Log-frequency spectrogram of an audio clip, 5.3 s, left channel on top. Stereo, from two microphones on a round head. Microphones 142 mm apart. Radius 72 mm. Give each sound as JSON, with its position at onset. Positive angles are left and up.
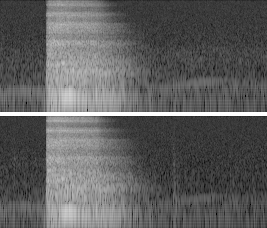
{"t": 0.9, "sound": "snoring", "side_deg": -40, "distance_m": 1.9}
